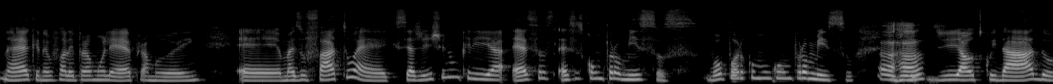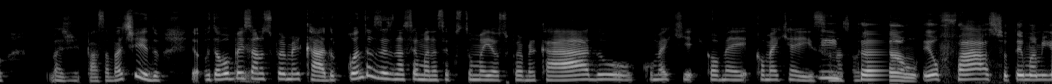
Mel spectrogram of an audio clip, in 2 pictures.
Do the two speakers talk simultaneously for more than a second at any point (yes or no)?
no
